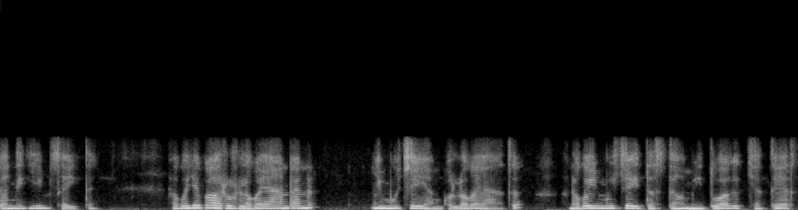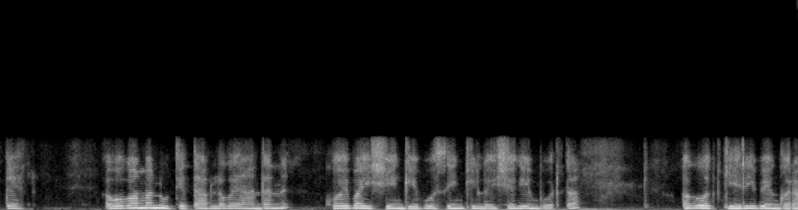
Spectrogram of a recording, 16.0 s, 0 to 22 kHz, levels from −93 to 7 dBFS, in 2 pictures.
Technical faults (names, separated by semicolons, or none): AMR wideband (HD Voice) codec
